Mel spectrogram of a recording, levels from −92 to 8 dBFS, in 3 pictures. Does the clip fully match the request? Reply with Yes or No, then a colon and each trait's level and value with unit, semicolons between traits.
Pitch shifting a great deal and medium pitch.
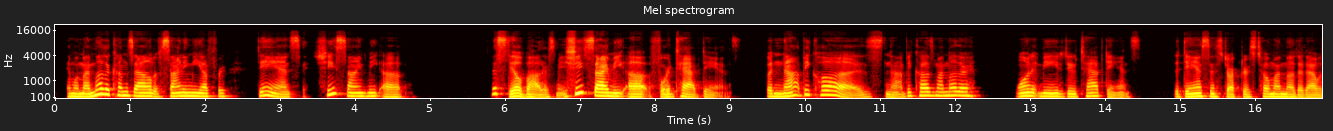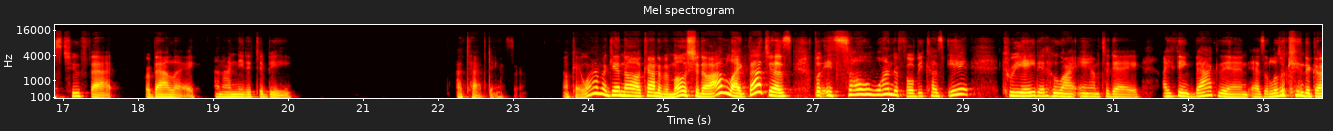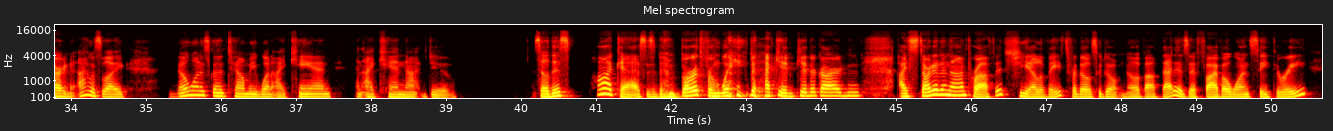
Yes: wide, 6.3 semitones; medium, 155 Hz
